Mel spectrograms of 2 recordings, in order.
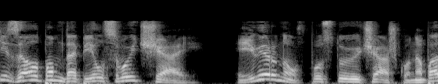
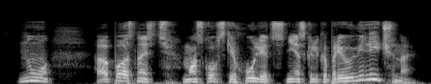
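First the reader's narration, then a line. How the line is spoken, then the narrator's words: Wry grunt. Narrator (Russian): я хмыкнул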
